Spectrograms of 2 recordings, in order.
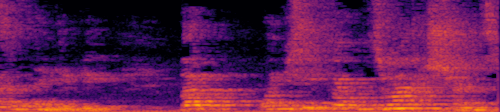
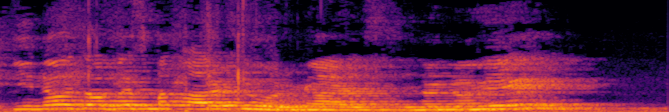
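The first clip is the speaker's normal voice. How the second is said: exasperated louder; 7 dB louder than usual. Real, not acted. Teacher exasperated at students.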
